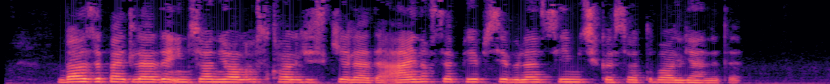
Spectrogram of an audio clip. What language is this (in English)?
Uzbek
